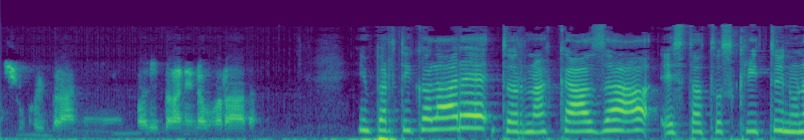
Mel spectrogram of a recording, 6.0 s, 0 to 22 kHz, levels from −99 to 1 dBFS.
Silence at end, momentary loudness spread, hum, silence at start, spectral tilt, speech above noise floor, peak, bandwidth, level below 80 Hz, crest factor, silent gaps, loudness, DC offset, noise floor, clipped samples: 0 s; 15 LU; none; 0 s; -3.5 dB/octave; 24 dB; -6 dBFS; 11 kHz; -34 dBFS; 18 dB; none; -25 LUFS; under 0.1%; -47 dBFS; under 0.1%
